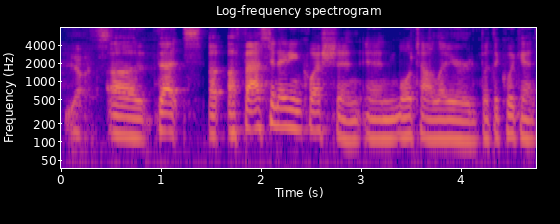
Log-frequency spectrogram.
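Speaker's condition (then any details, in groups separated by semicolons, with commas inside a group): Cleft lip and palate; listener heard 'palate' as 'pilot', self-described enunciation not always good, attributed to being from Tennessee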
